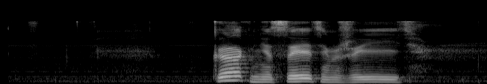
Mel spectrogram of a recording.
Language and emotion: Russian, sad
